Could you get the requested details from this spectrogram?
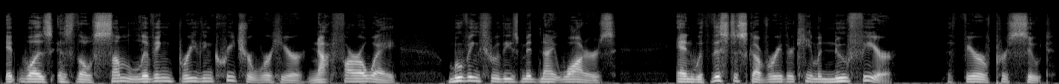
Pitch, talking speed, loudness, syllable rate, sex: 125 Hz, 170 wpm, -19 LUFS, 5.3 syllables/s, male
